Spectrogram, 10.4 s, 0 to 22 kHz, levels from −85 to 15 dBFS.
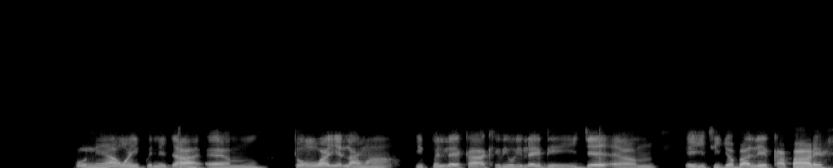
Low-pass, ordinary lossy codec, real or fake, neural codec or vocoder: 5.4 kHz; Opus, 24 kbps; fake; codec, 16 kHz, 2 kbps, X-Codec, HuBERT features, trained on balanced general audio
